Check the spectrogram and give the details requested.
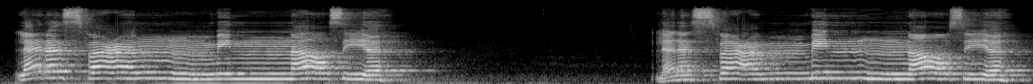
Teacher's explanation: লানাসফাআম এটা হচ্ছে ইকলাব, গুন্নাহ করে পড়তে হবে। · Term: মিম সাকিনে ইকলাব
